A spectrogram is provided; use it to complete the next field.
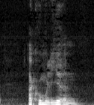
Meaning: to accumulate
- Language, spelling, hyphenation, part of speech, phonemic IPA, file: German, akkumulieren, ak‧ku‧mu‧lie‧ren, verb, /akumuˈliːʁən/, De-akkumulieren.ogg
